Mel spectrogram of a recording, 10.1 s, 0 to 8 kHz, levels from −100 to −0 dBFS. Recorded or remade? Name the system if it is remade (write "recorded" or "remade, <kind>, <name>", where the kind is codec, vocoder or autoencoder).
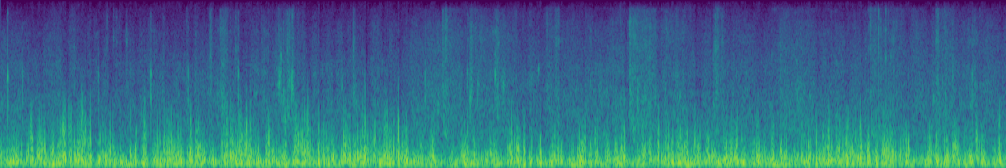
remade, autoencoder, DAC-VAE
